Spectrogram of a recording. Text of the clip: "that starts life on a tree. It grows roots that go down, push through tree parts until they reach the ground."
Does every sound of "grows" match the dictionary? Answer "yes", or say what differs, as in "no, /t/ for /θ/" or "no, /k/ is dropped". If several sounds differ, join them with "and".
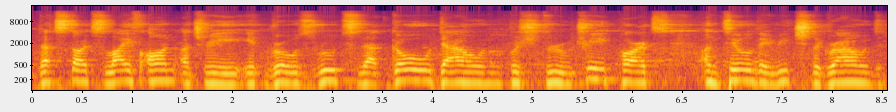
yes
